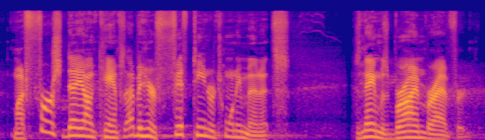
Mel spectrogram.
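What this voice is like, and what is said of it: Southern accent, slightly sick voice. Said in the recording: “I'm kind of sick this morning, but you can hear my southern accent.”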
